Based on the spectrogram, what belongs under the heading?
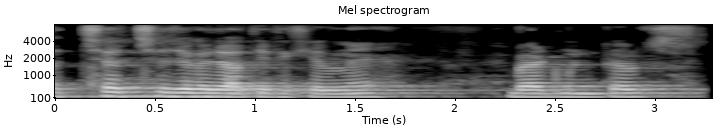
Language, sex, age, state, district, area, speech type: Hindi, male, 30-45, Uttar Pradesh, Prayagraj, urban, spontaneous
